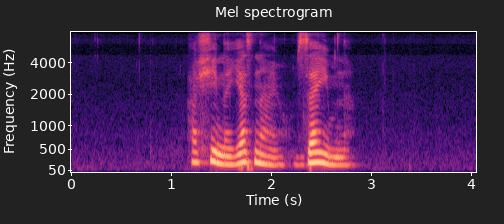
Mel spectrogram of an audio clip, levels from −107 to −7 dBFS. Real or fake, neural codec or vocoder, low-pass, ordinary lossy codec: real; none; none; none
